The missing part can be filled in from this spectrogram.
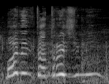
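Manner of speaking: high panicked cry; being chased. Real, not acted. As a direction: cry out while fleeing. Monster right behind him.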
